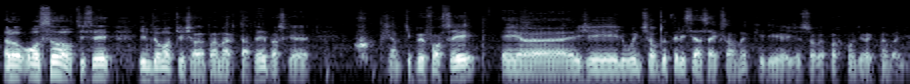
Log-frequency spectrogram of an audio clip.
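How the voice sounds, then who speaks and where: Un homme âgé à l'accent belge qui raconte ses souvenirs avec entrain, en imitant les dialogues. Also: male voice, sits low, fast, a little hiss or hum. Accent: Belgian French. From Belgium. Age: older. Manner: animated storyteller who acts out dialogue. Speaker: interviewee. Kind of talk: casual storytelling interview.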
